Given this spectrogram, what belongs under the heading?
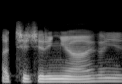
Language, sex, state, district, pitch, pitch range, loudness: Urdu, male, Uttar Pradesh, Budaun, 130 Hz, 130-145 Hz, -17 LUFS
